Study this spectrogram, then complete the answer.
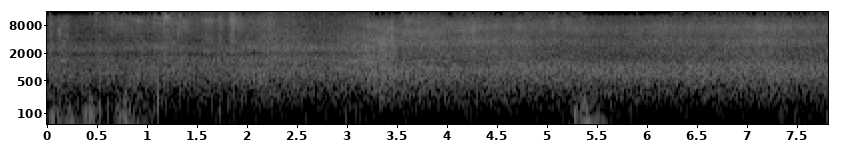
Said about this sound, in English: Just love the sound of the waves, don't you?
